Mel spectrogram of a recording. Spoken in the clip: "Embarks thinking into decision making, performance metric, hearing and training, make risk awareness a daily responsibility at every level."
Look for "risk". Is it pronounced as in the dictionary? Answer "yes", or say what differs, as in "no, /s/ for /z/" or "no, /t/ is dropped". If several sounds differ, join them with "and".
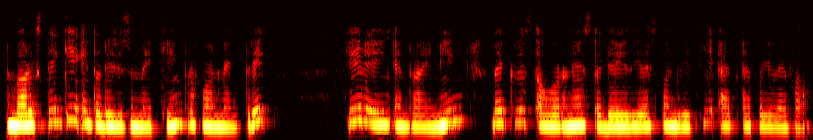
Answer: no, /k/ is dropped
